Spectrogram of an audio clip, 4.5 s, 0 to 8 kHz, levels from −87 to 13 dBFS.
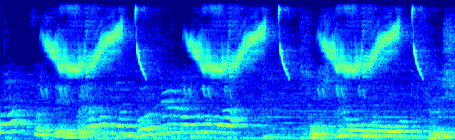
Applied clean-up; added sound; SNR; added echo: none; Bird; 5 dB; reverberation time 0.9 s.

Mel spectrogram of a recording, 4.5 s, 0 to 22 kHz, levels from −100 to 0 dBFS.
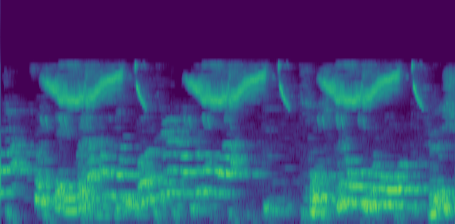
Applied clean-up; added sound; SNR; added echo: classical method WPE with log-MMSE.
